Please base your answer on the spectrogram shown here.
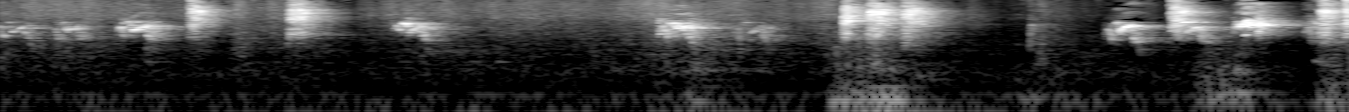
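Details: Budgerigars giving separate sharp chirps and short warbled squeaks in quick bursts, roughly one every half second, with small pauses between phrases.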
